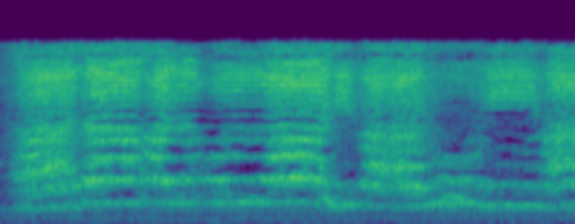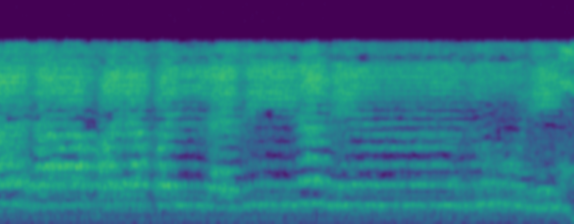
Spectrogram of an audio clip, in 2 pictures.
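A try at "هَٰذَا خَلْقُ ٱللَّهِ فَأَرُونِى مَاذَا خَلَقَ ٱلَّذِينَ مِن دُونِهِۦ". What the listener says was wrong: خلق الله خلق नहीं है खल्क़ है ठीक फिर से पढ़ें هذا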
